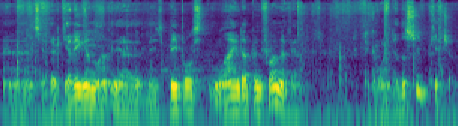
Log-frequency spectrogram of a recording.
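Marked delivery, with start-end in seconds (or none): none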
